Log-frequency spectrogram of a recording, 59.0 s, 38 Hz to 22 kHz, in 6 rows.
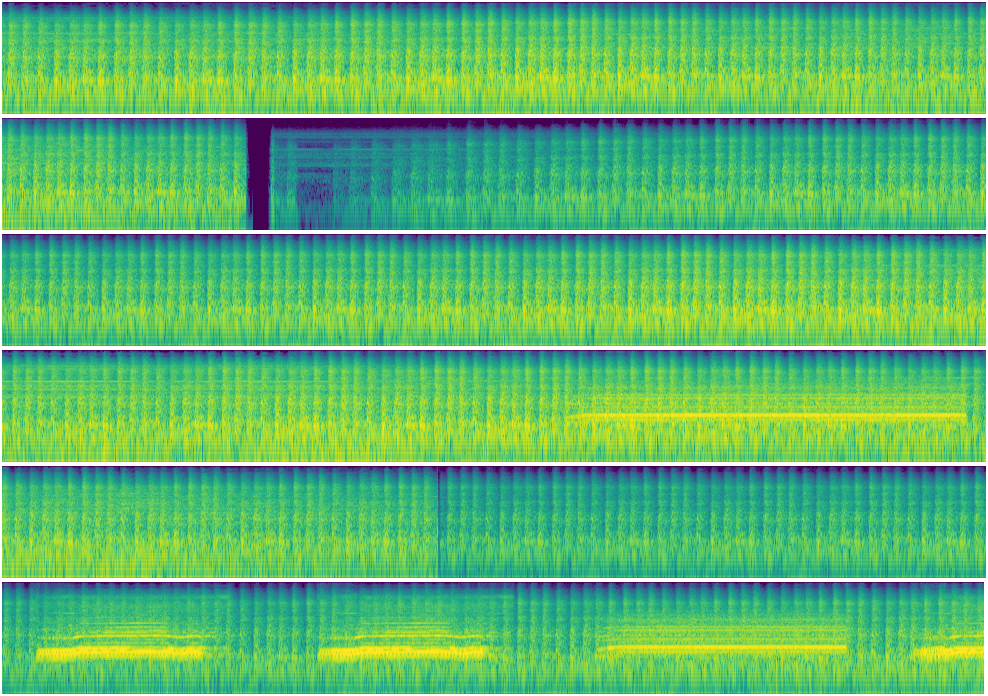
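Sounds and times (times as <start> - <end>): moving train noise: 0.0 - 59.0
steam locomotive whistle blasts: 35.2 - 39.2, 49.5 - 51.5, 52.4 - 54.3, 55.2 - 59.0.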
